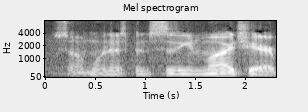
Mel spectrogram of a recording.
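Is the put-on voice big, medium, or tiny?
big. It is said in a big, deep voice. "said in his great big voice"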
